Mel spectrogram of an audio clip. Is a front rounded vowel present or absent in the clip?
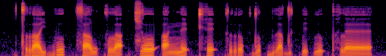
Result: absent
